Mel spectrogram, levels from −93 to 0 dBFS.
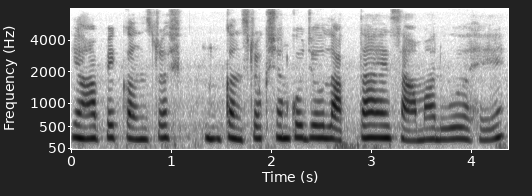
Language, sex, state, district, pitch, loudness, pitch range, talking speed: Hindi, female, Punjab, Kapurthala, 255 Hz, -14 LUFS, 235-265 Hz, 150 wpm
